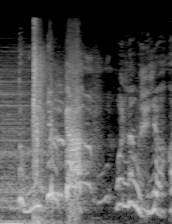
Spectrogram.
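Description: Background music cuts off, then a single sharp slap lands about half a second in, followed by a woman's voice crying out.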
